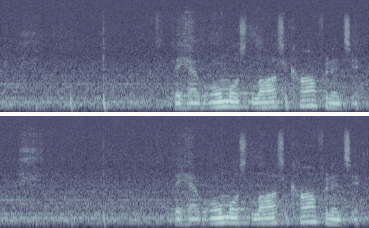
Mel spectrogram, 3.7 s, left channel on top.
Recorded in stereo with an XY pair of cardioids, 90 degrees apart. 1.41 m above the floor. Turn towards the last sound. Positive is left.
turn(degrees=-5)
